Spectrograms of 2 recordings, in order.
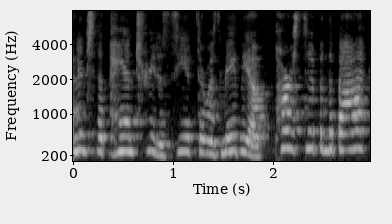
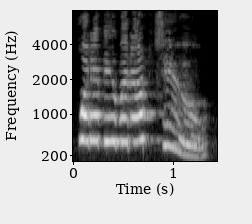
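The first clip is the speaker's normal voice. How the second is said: higher, louder suspicious mother; Gug scolding; 11 semitones higher, 8 dB louder than usual. Acted. Gug questioning the ghostlings, suspicious and louder. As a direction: catch them out with a knowing demand.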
